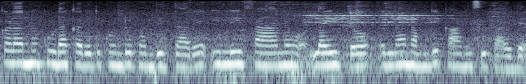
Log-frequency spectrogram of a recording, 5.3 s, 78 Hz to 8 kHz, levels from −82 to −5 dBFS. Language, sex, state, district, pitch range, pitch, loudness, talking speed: Kannada, female, Karnataka, Raichur, 210-230 Hz, 220 Hz, -14 LUFS, 135 wpm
